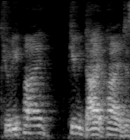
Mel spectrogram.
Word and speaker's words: PewDiePie: least create a rise whew sigh it's actually pronounced PewDiePie pewdie iPods it sounds stupid you can fix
